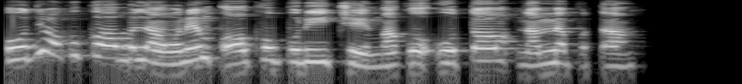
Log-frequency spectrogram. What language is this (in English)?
Igbo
